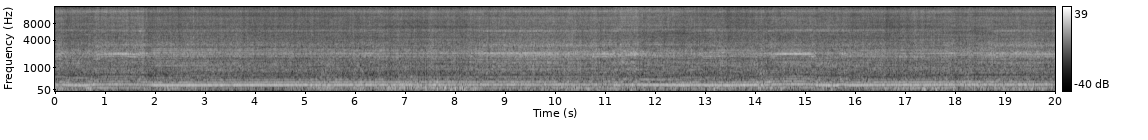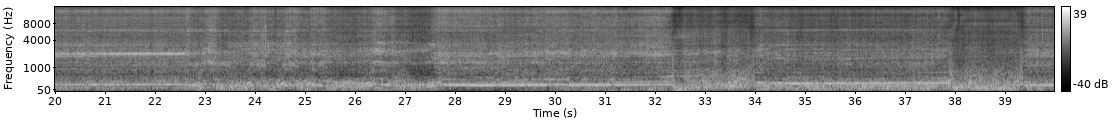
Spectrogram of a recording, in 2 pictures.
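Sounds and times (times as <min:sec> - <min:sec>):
moped engine: 0:00.0 - 0:39.9.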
